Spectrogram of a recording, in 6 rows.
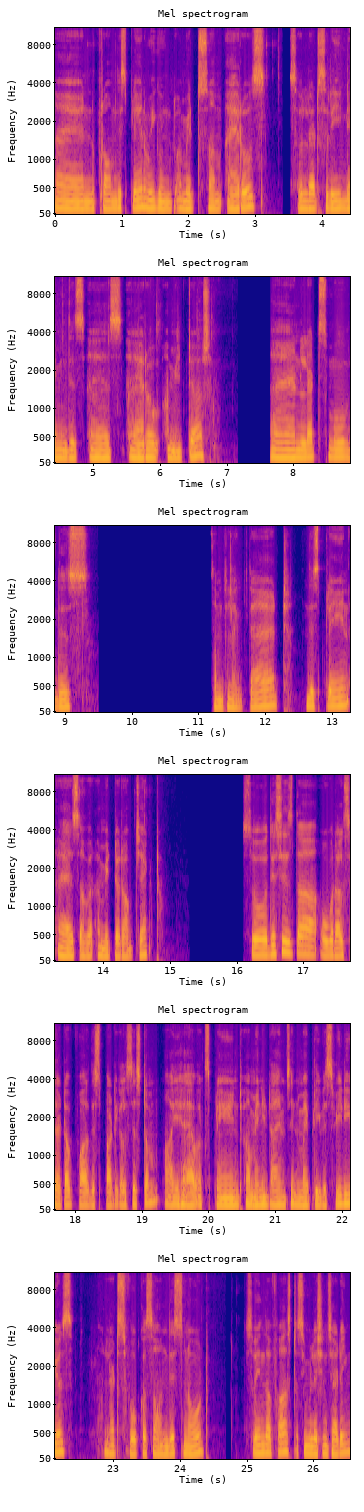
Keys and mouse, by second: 1.8 s, 3.1 click, 4.0 F2, 5.7 r, 8.0 ctrl+space, 8.0 t, 8.0 ctrl+click, 8.8-9.1 shift+drag, 9.6-10.8 typing, 11.7 ctrl+space, 12.5 z, 13.6-15.2 drag, 16.0 click, 16.9 middle click, 22.4 middle click, 23.4 middle click, 24.1 middle click, 24.6 ctrl+z, 24.7 click.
